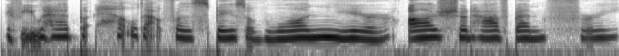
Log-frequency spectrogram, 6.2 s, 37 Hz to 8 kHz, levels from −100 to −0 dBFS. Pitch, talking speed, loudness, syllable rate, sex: 215 Hz, 165 wpm, -18 LUFS, 3.3 syllables/s, female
